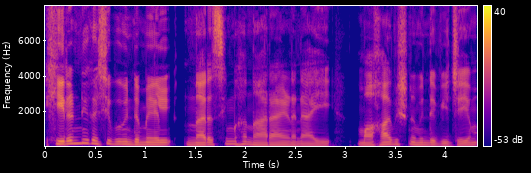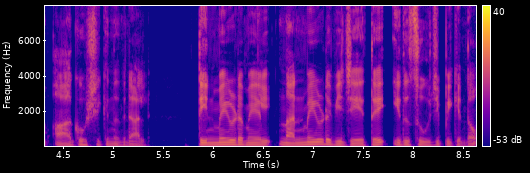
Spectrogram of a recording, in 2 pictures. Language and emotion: Malayalam, neutral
